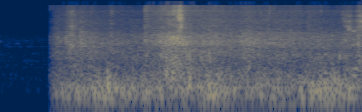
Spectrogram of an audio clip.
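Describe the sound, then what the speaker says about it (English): Water splashing and sloshing steadily after a sudden start, close and fairly loud, with a wind-like rush running throughout. "just splashing noises, so I don't give a shit."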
